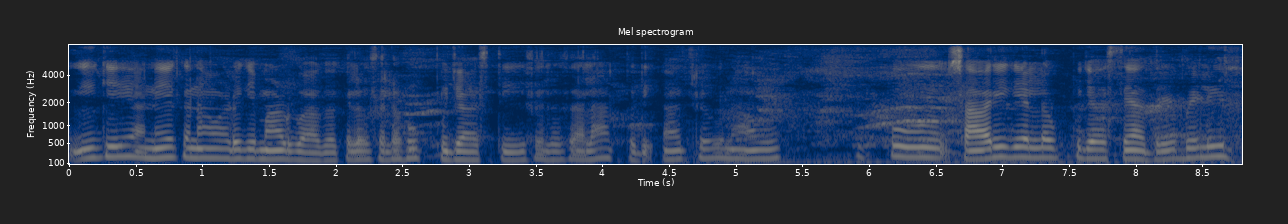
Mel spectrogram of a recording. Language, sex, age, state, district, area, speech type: Kannada, female, 45-60, Karnataka, Dakshina Kannada, rural, spontaneous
